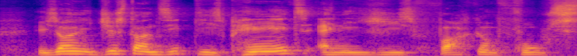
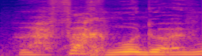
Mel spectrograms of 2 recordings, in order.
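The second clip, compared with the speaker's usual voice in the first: plain reading voice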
